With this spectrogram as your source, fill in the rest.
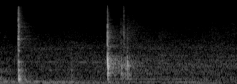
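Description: A plastic bowl is set down on a wooden counter with a knock.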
